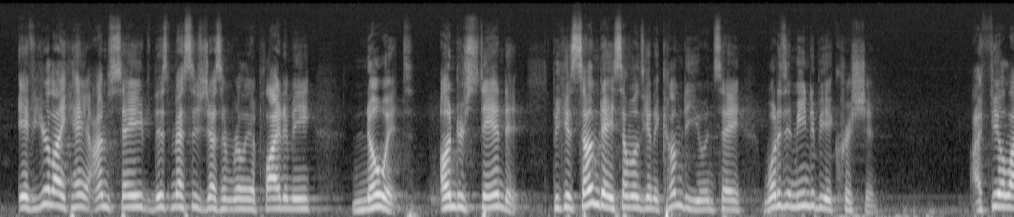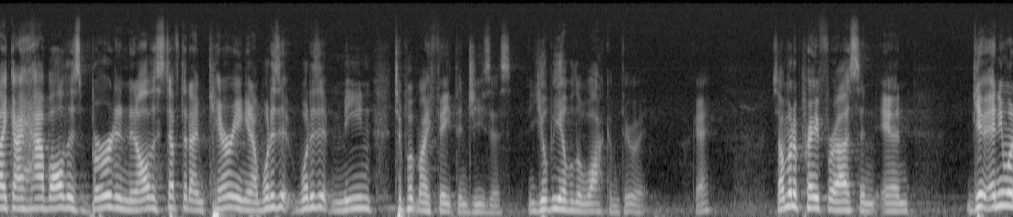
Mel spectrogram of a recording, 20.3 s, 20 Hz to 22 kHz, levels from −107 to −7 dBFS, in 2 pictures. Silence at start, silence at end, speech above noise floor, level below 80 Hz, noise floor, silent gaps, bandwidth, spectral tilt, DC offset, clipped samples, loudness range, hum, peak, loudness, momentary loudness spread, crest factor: 0.2 s; 0 s; 31 dB; -44 dBFS; -61 dBFS; none; 19.5 kHz; -5.5 dB/octave; under 0.1%; under 0.1%; 8 LU; none; -10 dBFS; -30 LUFS; 15 LU; 20 dB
